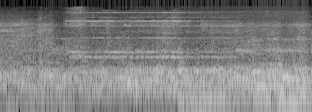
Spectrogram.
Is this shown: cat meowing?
no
